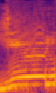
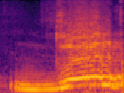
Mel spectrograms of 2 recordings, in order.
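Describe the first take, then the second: First: जेल said with a soft English j, like jail; जेल with a j sound as in jail; wrong soft j. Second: गेल said with a hard g, rhyming with tail; गेल with a hard g and a long e; right hard g. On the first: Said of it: "जेल नहीं पढ़ेंगे". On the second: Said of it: "गेल पढ़ेंगे". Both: Shown as a demonstration.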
